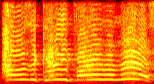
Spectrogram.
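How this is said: It is said in an excited, delighted tone.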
